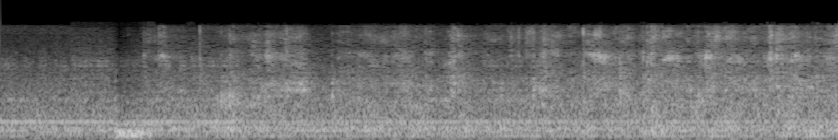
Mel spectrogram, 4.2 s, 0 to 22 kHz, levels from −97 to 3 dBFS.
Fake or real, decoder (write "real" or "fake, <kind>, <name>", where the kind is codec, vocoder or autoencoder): fake, vocoder, Vocos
